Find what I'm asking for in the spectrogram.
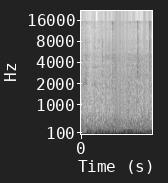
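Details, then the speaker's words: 2007 Chevrolet Express 3500 6.0L V8, after replacing flexplate, spacer and torque converter and fitting a missing dowel pin: deep, even idle with no knock from the bottom end. "so i'll show you guys what it sounds like underneath but let's see let's back this up there we go up here we go no more knocking"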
